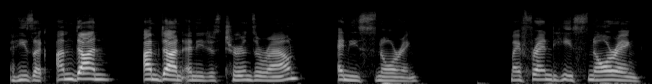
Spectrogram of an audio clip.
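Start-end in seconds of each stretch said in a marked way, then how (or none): 0.6-1.8 loud, exasperated dismissal; fed-up husband. Retold or imitated. Husband ending the argument in bed, loud exasperation. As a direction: cut her off, loudly fed up.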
